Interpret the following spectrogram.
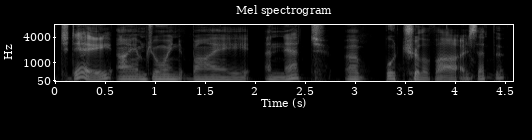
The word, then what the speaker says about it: Anet Bucilova: Today, I am joined by Anet Bucilova. Is that the right way of pronouncing it? Yes. Okay. Anet Bucilova.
